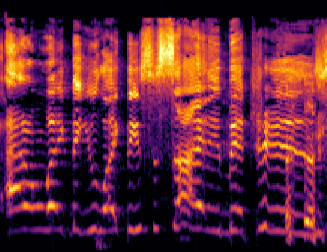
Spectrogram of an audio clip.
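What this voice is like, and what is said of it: Intense put-on pizzeria accent. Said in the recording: “she's got like this intense accent, like pizzeria accent.”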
